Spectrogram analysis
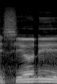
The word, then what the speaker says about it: Cionee: Josh of Sioni. Sioni is spelled CIONEE TV.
